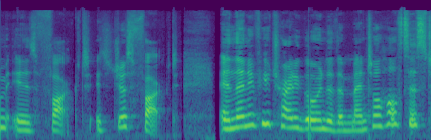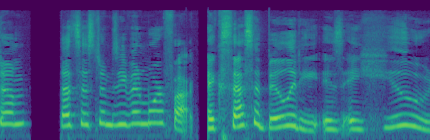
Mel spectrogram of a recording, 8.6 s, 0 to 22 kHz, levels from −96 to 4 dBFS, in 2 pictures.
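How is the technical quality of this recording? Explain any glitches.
Two brief glitches interrupt the speech, both blocks of digital silence. At 3.08 s, after "if you try to", and from 4.02 to 4.04 s, after "into the mental health", the output drops to silence for about 17 ms and then 20 ms, probably because a buffer went unfilled. The sound cuts out and back with abrupt, unfaded edges, leaving each gap as a short hole in the speech.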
